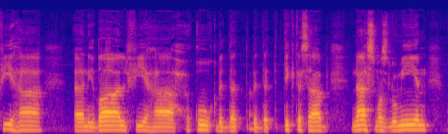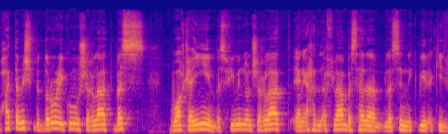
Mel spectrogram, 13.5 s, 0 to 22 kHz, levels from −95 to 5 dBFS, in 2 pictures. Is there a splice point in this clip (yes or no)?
yes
